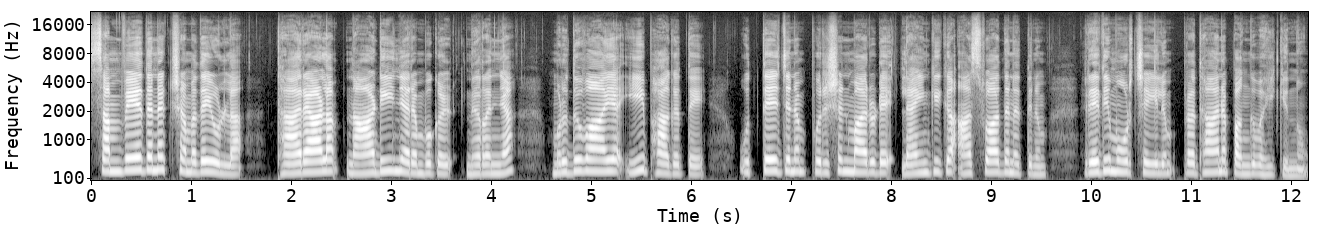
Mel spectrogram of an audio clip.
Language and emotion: Malayalam, neutral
